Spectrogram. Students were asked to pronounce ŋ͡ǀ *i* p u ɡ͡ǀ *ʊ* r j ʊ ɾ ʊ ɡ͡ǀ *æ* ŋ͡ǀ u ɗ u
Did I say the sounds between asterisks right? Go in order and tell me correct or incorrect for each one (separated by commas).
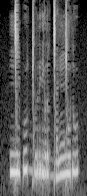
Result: correct, incorrect, correct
